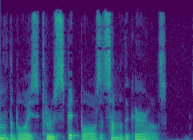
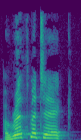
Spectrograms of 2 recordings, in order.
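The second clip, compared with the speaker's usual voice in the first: high, loud chorus answer; children's shout; 10 semitones higher, 6 dB louder than usual. A narrator's reading. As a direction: call it out like keen pupils. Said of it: "shouted the children".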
